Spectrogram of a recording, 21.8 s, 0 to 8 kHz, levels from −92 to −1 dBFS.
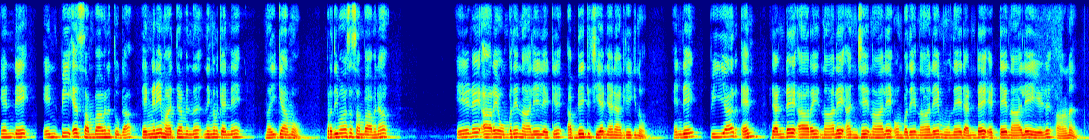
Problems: low volume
